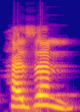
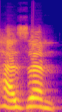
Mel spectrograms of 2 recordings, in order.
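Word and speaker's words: hasten: அதே மாதிரி ஹசன் ஹசன் ஹெஸ்டன்னு சொல்லக்கூடாது, ஹசன்.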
